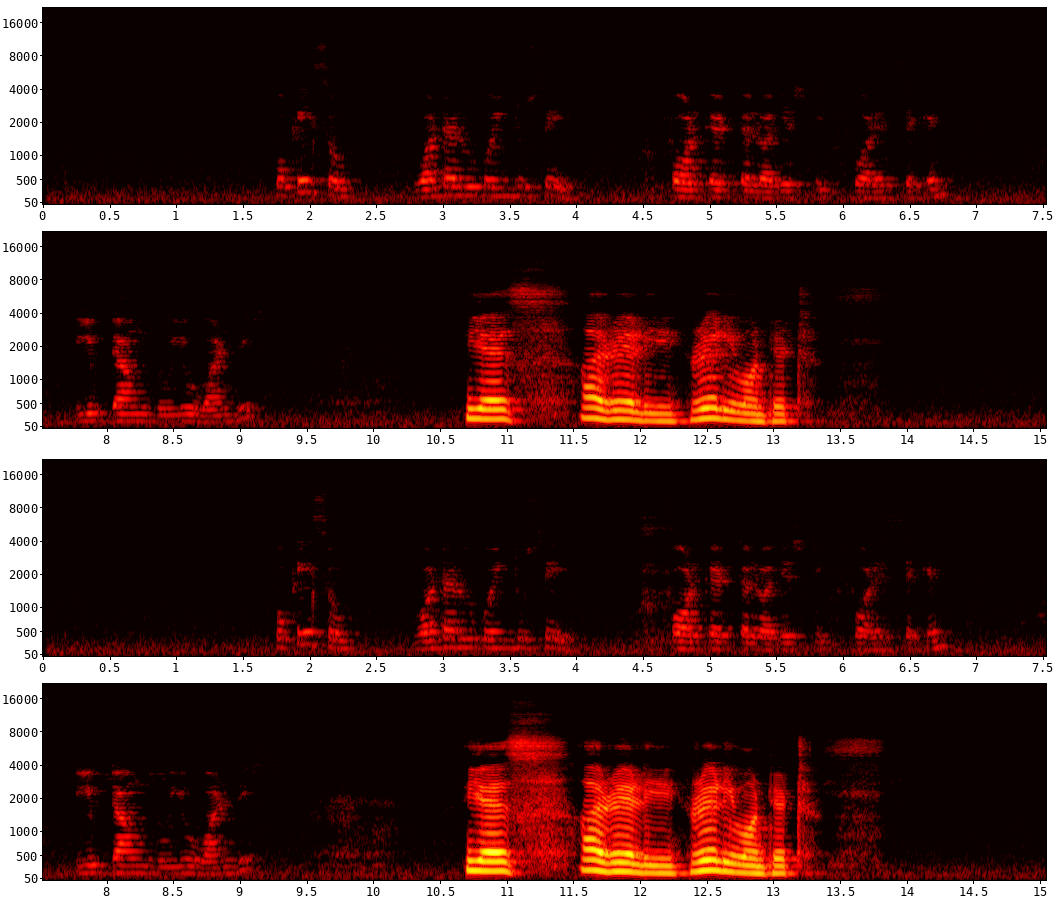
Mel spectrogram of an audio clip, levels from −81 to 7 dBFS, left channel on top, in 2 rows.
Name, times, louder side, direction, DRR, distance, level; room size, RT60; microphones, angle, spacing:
voice 1, 1.7-2.3 2.8-4.0 4.6-6.8 7.6-9.2, left 1 dB, 30° right, 4.5 m, -51 dB
voice 2, 10.7-13.3, right 6 dB, 50° right, 0.3 m, -22 dB
9.4 x 3.3 x 5.6 m
head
